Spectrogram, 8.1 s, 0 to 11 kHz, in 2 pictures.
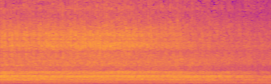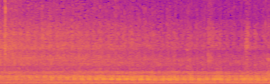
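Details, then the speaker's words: Nissan SR20DET in an S14 after rod bearing replacement: idle with a light, fast, steady ticking over the top from drained hydraulic lifters that need bleeding. "So I changed it. I changed the bearings, and this is with the noisy lifters. And I know that because I have a before and after of this also. This is the lifter tick."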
